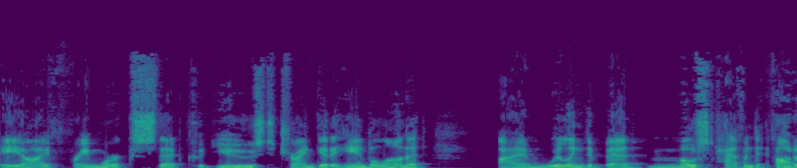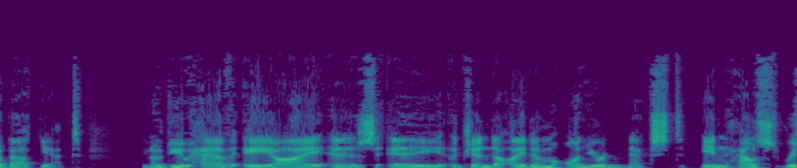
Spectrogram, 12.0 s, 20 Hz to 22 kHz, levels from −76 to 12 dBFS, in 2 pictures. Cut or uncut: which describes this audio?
cut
